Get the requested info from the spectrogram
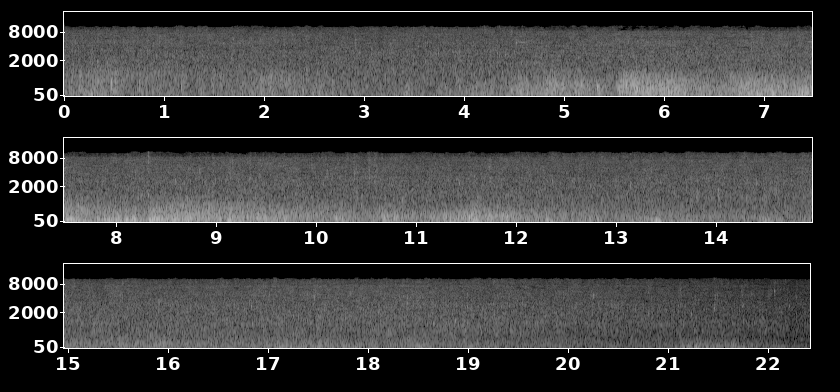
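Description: Rain with a long rumble of thunder that swells a few seconds in, peaks, and then slowly fades away.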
